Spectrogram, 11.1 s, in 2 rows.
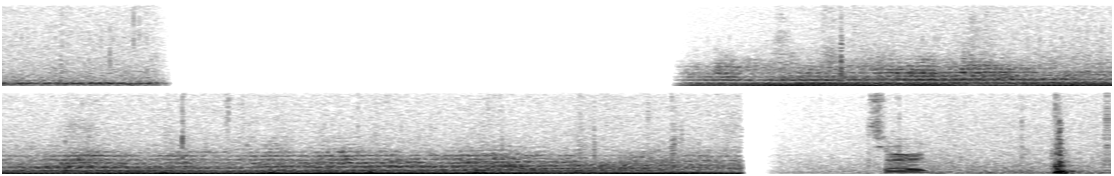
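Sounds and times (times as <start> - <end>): car engine low drone: 3.4 - 9.3.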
